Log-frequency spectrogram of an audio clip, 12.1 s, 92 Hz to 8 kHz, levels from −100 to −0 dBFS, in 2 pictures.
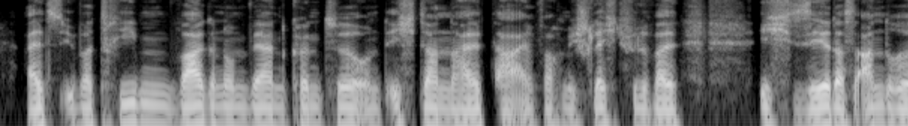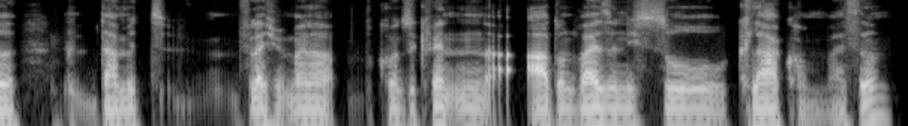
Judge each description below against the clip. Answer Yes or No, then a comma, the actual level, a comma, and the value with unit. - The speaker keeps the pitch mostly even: Yes, narrow, 1.4 semitones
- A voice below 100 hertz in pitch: Yes, very low, 85 Hz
